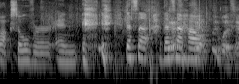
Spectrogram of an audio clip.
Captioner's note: laughs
